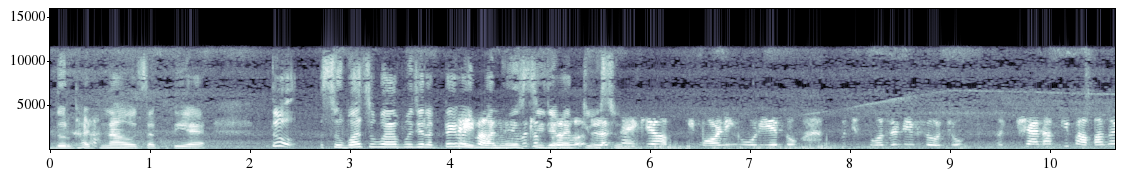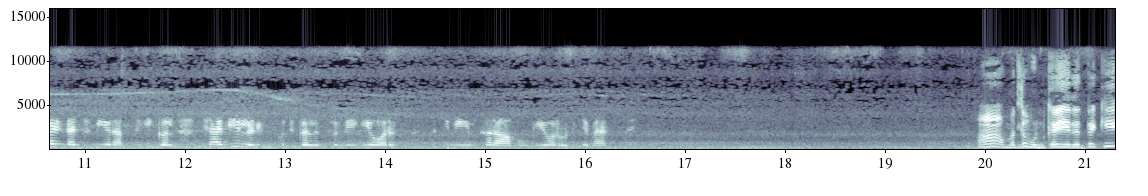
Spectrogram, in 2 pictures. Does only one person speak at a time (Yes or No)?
No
